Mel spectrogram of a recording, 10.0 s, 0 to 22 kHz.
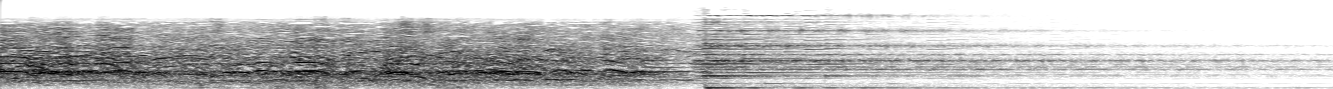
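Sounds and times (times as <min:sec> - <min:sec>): sustained jingle chord: 0:05.2 - 0:10.0.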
